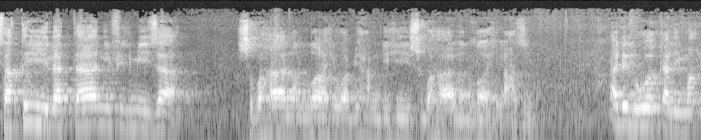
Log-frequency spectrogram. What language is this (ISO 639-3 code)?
msa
